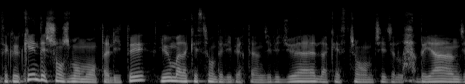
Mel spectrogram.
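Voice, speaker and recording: On a very clean recording with a silent background, a man with an unremarkable speaking voice talks at medium pitch and a fairly quick pace. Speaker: economist. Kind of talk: interview.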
